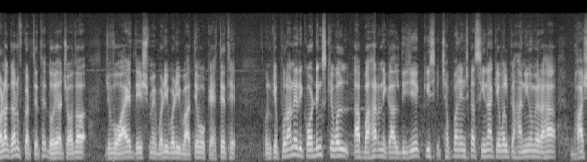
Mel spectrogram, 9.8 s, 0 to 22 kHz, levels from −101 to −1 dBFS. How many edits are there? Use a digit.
1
